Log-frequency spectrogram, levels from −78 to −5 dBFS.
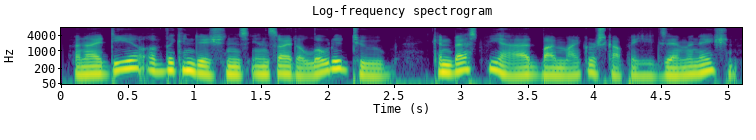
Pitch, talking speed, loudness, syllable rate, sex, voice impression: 125 Hz, 190 wpm, -16 LUFS, 6.1 syllables/s, male, very masculine, very adult-like, middle-aged, very thick, slightly relaxed, slightly powerful, slightly bright, slightly soft, slightly muffled, fluent, cool, very intellectual, refreshing, sincere, very calm, slightly mature, friendly, reassuring, slightly unique, elegant, slightly sweet, lively, kind, slightly modest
